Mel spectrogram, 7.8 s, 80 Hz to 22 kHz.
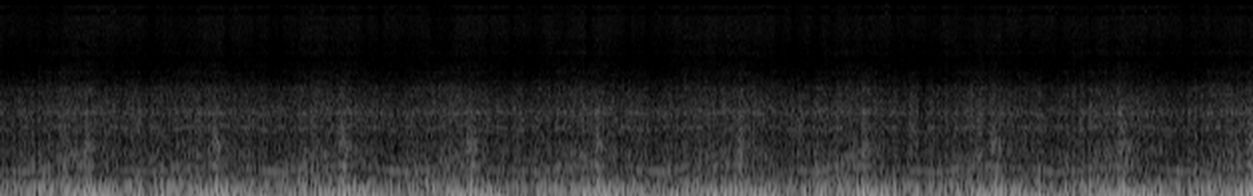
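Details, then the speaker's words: Isuzu Forward diesel truck at idle, P0336 crankshaft position sensor problem: idle lumps and surges about once a second, rough hunting and hiccuping, stalls while driving; no check light, scanner shows other sensors fine, wiring suspected. "बाकी सब चीज़ ठीक है, लेकिन इसमें ये ऐसे roughing कर रही है ये।"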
